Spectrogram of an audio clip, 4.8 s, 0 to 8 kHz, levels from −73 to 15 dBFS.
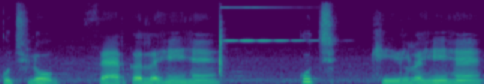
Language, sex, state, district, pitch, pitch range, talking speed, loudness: Hindi, female, Chandigarh, Chandigarh, 205 Hz, 200-215 Hz, 125 wpm, -19 LUFS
